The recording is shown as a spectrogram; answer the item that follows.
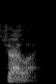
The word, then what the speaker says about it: Chili: By the way, Chilai is spelled chili, but it's Chilai.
